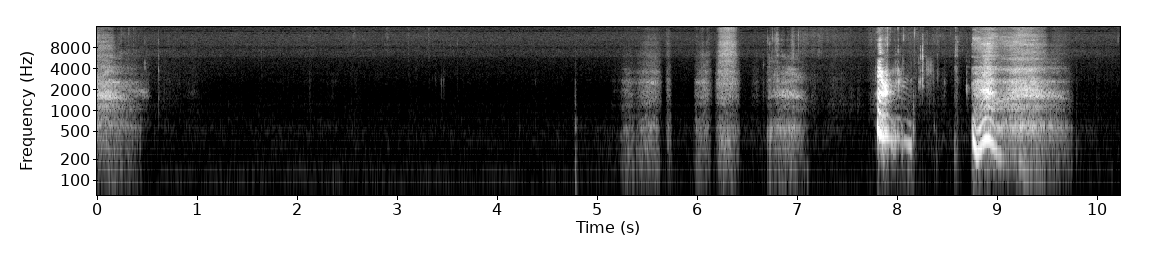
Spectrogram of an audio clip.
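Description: Short catch breaths build up to two sharp sneezes, with a brief nose blow at the start; allergy sneezing.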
